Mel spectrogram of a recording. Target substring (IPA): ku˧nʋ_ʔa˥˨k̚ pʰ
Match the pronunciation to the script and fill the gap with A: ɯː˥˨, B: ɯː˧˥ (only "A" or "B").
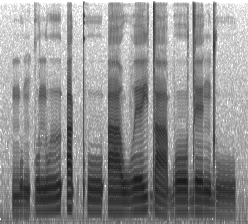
B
